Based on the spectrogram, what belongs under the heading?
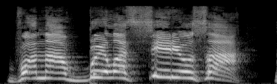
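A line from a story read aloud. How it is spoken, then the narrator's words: Scream. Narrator (Ukrainian): закричав Гаррі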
